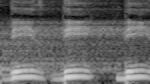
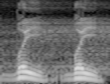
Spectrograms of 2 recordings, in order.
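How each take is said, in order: First: The consonant is light and thin. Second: The consonant is heavy and thick. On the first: The speaker calls it wrong. "দালজের তো দি" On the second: The speaker calls it right. "দজের বই বই"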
